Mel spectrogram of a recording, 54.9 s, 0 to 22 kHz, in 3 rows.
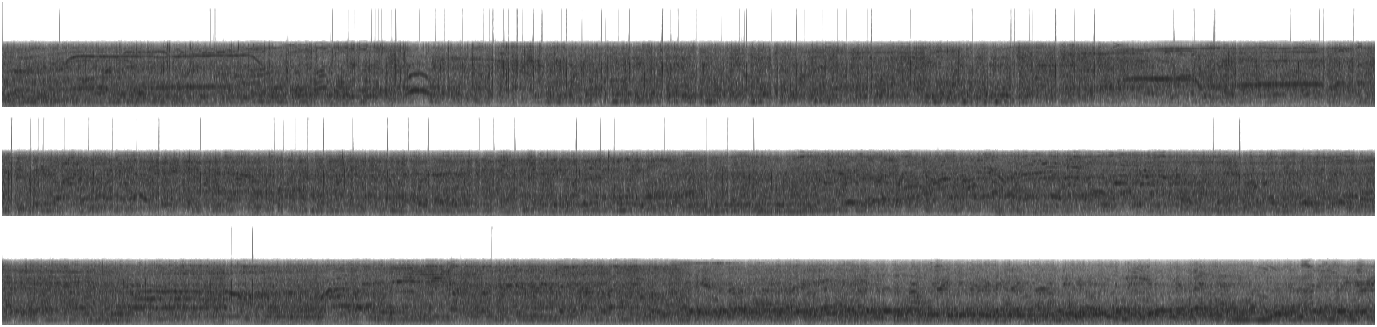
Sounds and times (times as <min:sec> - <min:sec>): Male speech, man speaking: 0:25.0 - 0:28.2, 0:29.2 - 0:37.2, 0:40.8 - 0:54.9.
